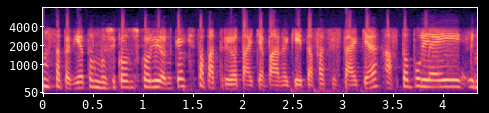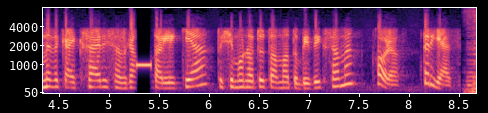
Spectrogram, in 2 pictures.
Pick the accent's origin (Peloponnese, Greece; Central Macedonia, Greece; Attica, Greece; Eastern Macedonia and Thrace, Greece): Attica, Greece; Egaleo; Εγώ είμαι από το Εγάλεο, εμένα η δυτική Αττική, γέννημα φρέμα δυτική Αττική και τέτοια.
